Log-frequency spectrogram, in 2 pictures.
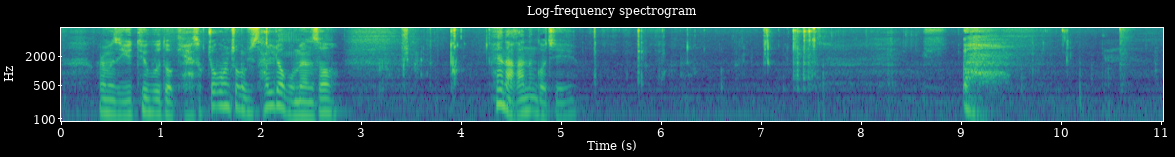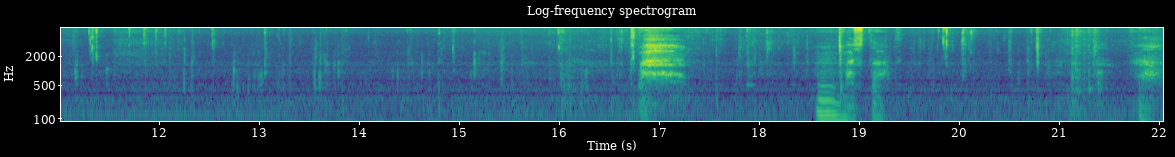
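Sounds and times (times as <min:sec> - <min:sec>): chewing and mouth noises: 0:05.7 - 0:07.3, 0:09.9 - 0:21.1.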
